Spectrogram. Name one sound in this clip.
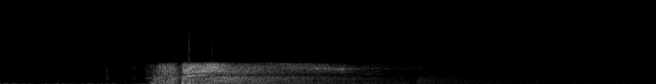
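A projectile strikes a metal sign with a ringing clang.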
